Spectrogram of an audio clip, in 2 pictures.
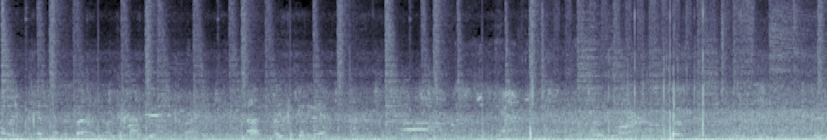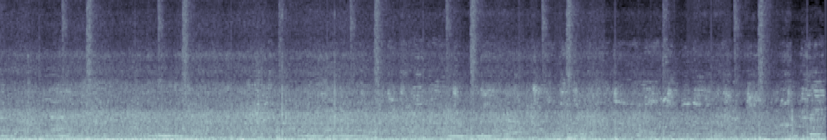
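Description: A tour boat's engine running with a steady low hum, under the rush of wind and water, as the boat travels across open water.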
